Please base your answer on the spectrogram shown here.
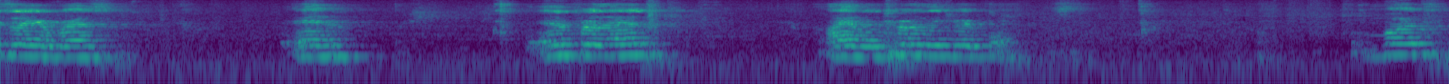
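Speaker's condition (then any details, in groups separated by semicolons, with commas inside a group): Cerebral palsy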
